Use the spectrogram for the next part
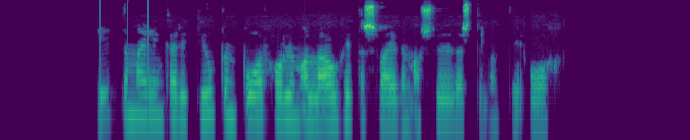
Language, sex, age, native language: Icelandic, female, 30-39, Icelandic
